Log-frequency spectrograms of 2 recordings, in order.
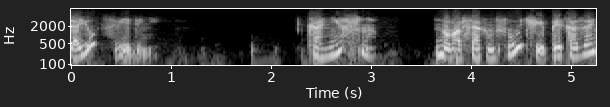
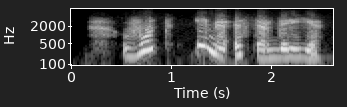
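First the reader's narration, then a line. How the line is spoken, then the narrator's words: Exclaimed. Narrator (Russian): воскликнул он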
